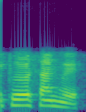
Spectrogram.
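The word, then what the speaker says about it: Purosangue: let me show you that's that's how you say it Ferrari pure Sunway whole song way yeah it's an Italian name so but it looks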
